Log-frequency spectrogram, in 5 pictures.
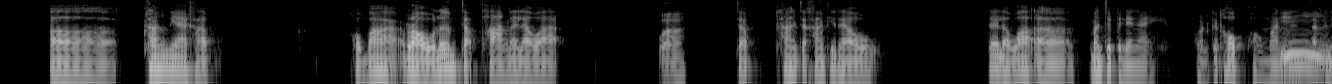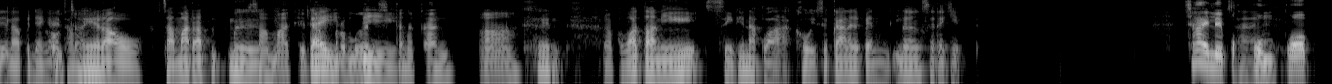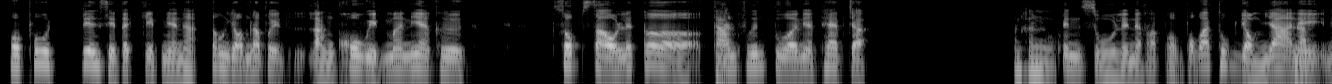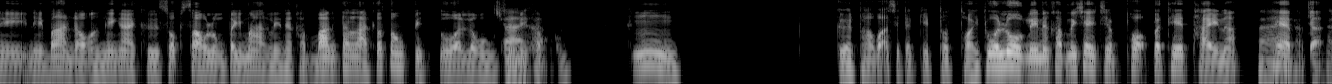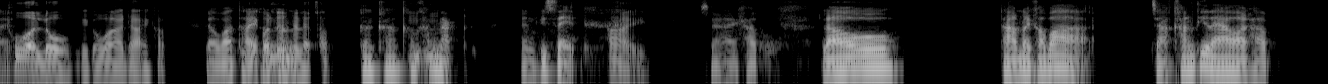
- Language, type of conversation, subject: Thai, unstructured, โควิด-19 เปลี่ยนแปลงโลกของเราไปมากแค่ไหน?
- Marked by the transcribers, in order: tapping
